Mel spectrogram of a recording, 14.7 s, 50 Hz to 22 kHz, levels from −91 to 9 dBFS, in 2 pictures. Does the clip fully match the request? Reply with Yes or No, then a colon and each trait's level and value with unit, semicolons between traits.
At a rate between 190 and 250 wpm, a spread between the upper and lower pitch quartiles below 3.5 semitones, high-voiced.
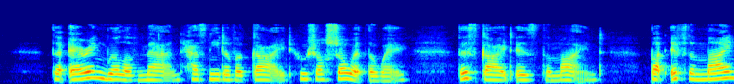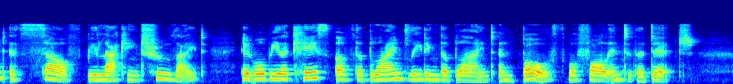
Yes: average, 195 wpm; average, 2.9 semitones; high, 210 Hz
